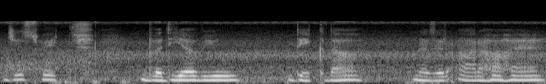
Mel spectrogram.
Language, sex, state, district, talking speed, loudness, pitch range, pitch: Punjabi, female, Punjab, Kapurthala, 100 wpm, -16 LUFS, 190-205 Hz, 200 Hz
